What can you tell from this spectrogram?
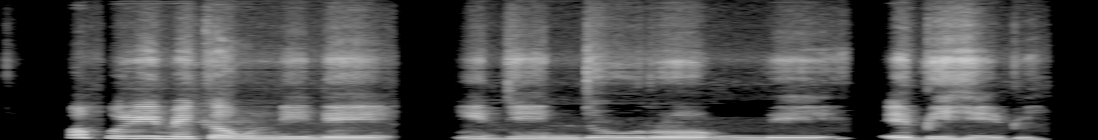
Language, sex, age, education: Igbo, female, 15-29, tertiary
